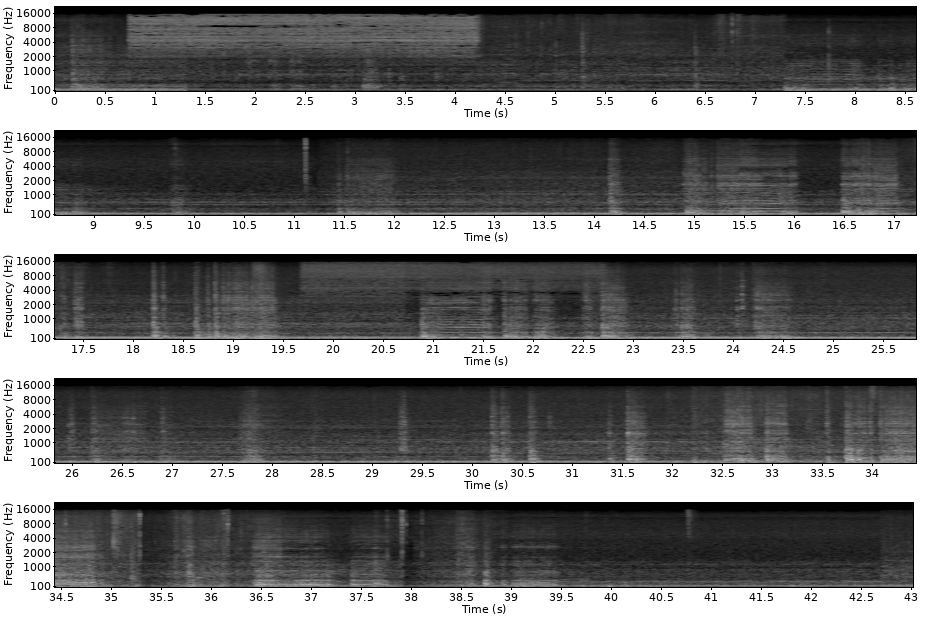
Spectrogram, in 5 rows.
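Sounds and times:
van engine running at low revs: 0:00.0 - 0:43.0
hiss: 0:00.8 - 0:04.3, 0:19.7 - 0:22.7
tyres and underbody scraping rock: 0:14.0 - 0:19.8, 0:20.7 - 0:24.9, 0:25.8 - 0:28.6, 0:29.2 - 0:39.8.

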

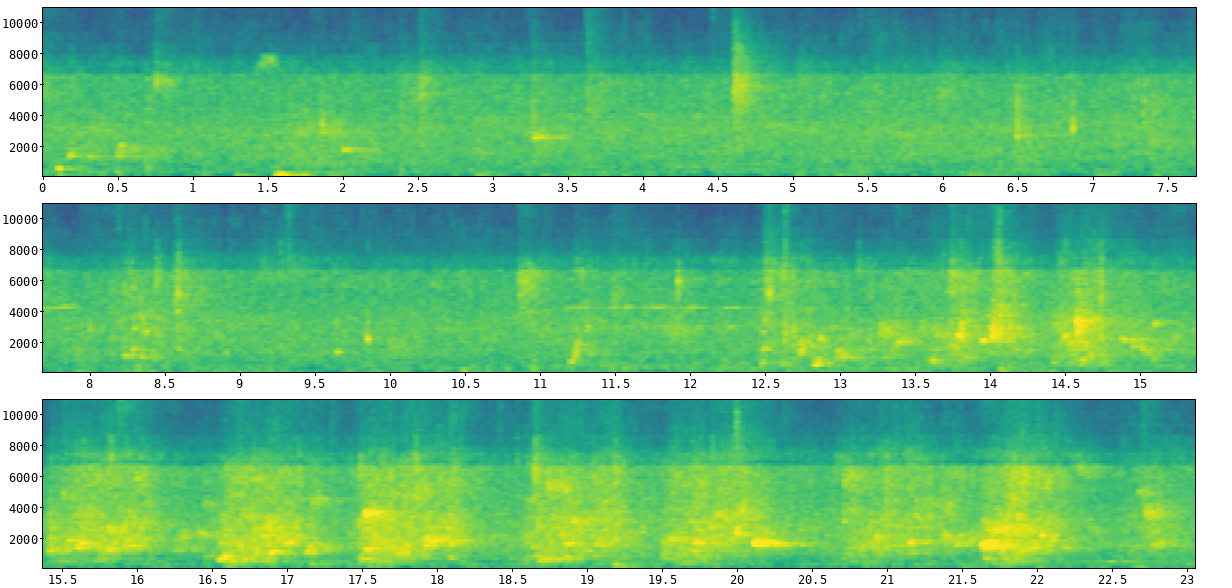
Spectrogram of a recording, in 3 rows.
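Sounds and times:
water sloshing underfoot: 0:05.6 - 0:23.0.

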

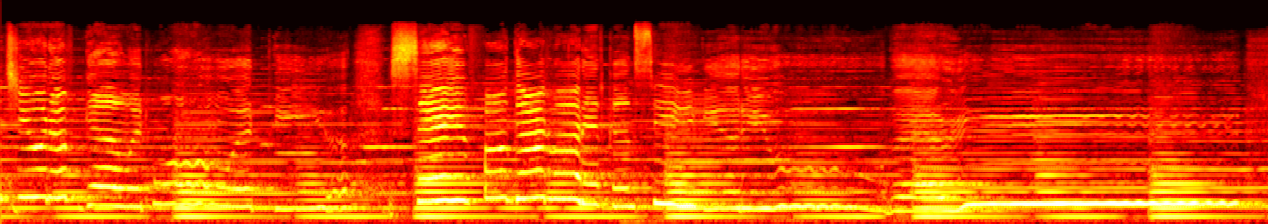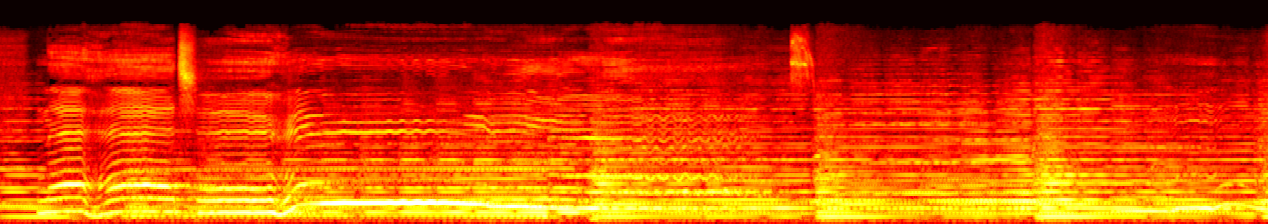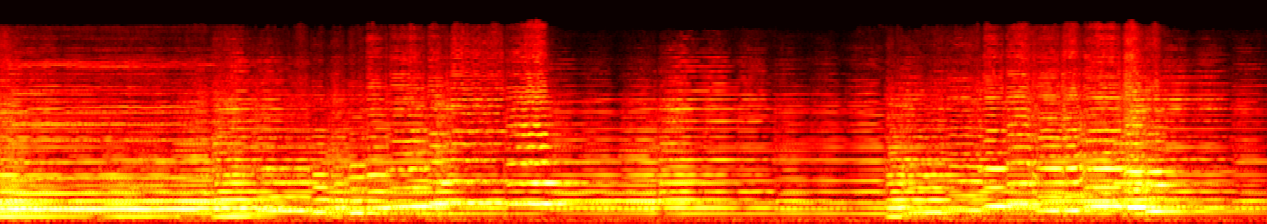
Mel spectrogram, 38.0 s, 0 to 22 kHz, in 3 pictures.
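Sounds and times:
woman singing with vibrato: 0:00.0 - 0:21.0, 0:23.4 - 0:28.2
string trio playing: 0:00.0 - 0:38.0.

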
